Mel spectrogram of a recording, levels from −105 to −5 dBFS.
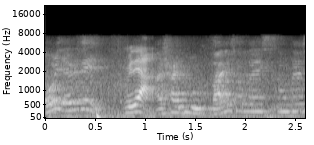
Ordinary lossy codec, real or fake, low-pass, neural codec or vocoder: AAC, 48 kbps; real; 7.2 kHz; none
